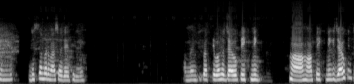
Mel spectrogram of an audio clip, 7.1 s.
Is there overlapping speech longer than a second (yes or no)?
yes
